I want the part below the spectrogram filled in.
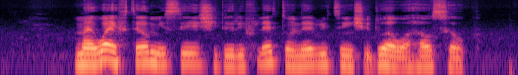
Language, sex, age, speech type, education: Nigerian Pidgin, female, 30-45, spontaneous, tertiary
